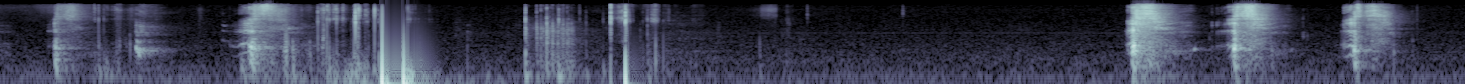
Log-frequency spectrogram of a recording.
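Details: Compilation of an adult's rapid, sharp sneezes in quick bursts with pauses between. Rapid repeated sneezing.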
